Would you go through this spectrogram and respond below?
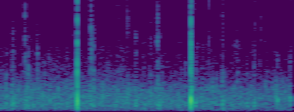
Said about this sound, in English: Let's give them a good loud round of applause.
